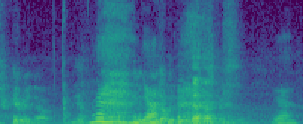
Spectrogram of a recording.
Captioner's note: laughter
